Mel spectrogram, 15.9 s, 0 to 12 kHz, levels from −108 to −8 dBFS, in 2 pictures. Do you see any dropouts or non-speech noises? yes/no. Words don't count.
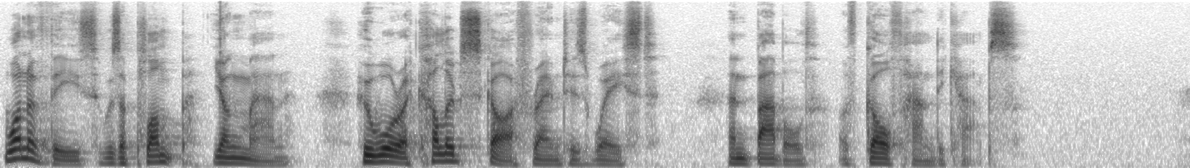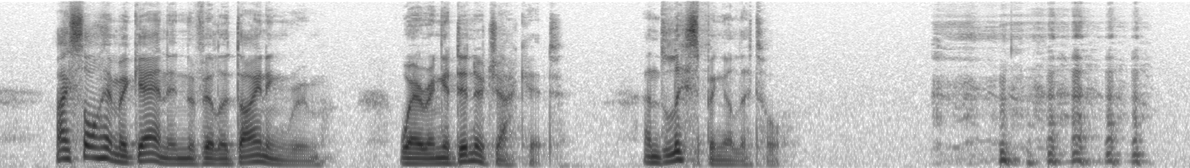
yes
